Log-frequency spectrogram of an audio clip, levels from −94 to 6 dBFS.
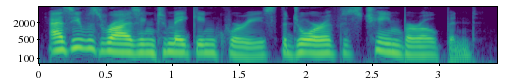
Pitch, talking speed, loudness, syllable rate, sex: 160 Hz, 225 wpm, -21 LUFS, 6.0 syllables/s, female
